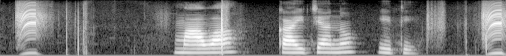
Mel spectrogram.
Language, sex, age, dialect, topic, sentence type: Marathi, female, 25-30, Varhadi, agriculture, question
